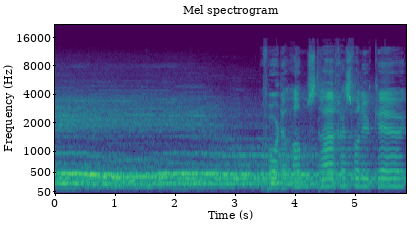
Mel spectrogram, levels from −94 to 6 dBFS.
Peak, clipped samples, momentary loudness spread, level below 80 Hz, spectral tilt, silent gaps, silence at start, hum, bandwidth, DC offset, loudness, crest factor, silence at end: -10 dBFS; under 0.1%; 5 LU; -78 dBFS; -4.5 dB/octave; none; 0 s; none; 13.5 kHz; under 0.1%; -28 LUFS; 16 dB; 0 s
